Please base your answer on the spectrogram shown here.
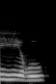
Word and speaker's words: héros: Ses amis, ses étudiants, mais ses héros. Ses héros, ses héros. I'm not gonna say ses héros because it's like these zeros. So ses héros.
